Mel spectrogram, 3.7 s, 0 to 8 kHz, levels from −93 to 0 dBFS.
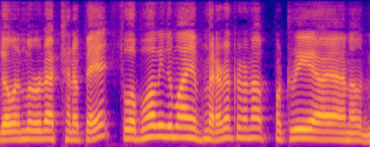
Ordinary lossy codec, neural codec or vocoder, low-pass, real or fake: none; codec, 16 kHz, 0.5 kbps, FunCodec, trained on LibriTTS, 25 frames a second; none; fake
